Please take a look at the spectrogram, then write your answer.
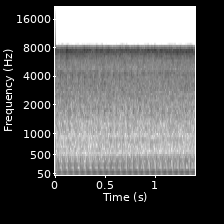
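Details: Kawasaki GPZ 500S 498cc carbureted twin, freshly serviced and rebuilt, exhausts not yet bracketed: even regular thump at steady idle, no clatter or misfire through open pipes; normal idle.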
